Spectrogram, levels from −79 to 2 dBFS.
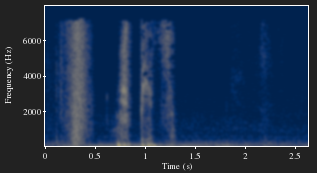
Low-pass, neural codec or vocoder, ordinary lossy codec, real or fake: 7.2 kHz; none; MP3, 32 kbps; real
